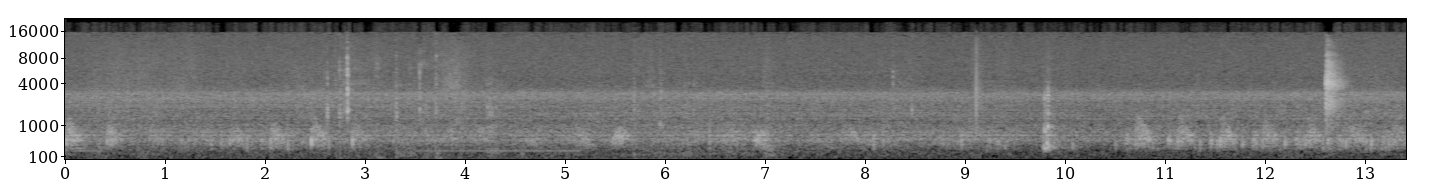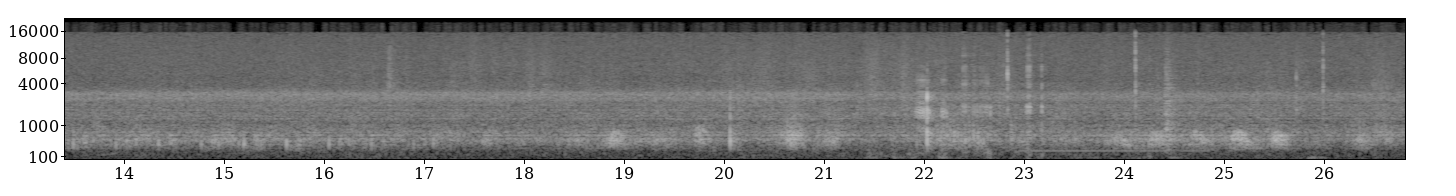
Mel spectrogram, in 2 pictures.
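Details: Fetal heartbeat heard with a handheld home Doppler on the belly of a woman pregnant with her tenth child, using ultrasound gel: rapid, rhythmic whooshing pulses with probe scraping noises.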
